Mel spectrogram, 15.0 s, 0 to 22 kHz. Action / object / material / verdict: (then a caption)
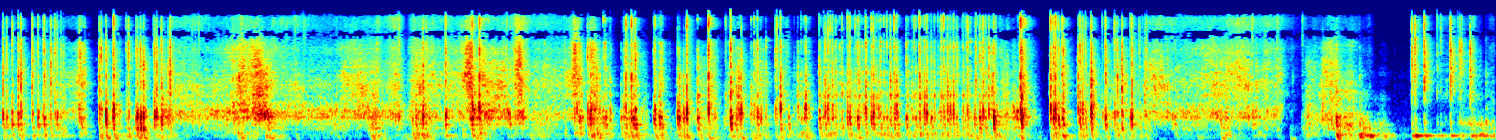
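tap / plastic computer keyboard case / plastic / none. Long nails rapidly tap and scratch the bottom panel of a white plastic computer keyboard turned upside down, its hollow plastic case giving a thin, hollow response. Dense, bright clicks mix with raspy scratching strokes, each tap dying out almost instantly. The flurry keeps going for the whole clip, with brief pauses near 10 and 14 seconds.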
